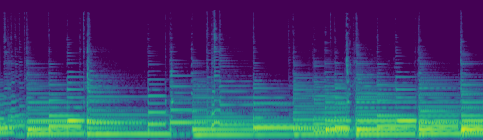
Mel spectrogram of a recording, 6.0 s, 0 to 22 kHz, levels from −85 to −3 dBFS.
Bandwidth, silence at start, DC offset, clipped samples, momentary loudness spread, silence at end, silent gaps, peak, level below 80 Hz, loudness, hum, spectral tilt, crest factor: 9.4 kHz; 0 s; under 0.1%; under 0.1%; 7 LU; 0 s; none; -4 dBFS; -64 dBFS; -21 LUFS; none; -9.5 dB/octave; 16 dB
